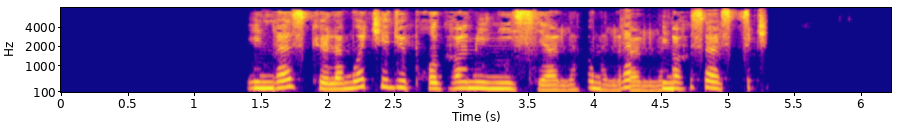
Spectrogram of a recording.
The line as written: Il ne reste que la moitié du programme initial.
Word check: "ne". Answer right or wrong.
wrong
